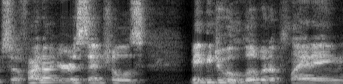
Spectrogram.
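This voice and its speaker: This man's pitch is fairly high. His voice is somewhat breathy. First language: German. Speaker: graduate student. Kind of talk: interview.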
